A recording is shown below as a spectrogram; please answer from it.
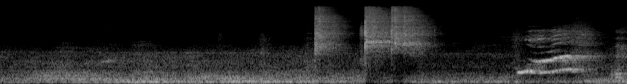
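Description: A kick to knock the lens cap off a camera: two short loud rushes of noise, about half a second apart, a little past halfway, over a low steady room noise. A man's voice calls out near the end.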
